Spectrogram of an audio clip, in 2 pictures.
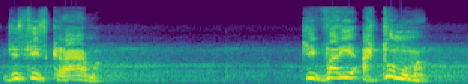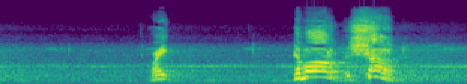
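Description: A middle-aged man speaks close to a microphone in short, animated bursts with pauses.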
